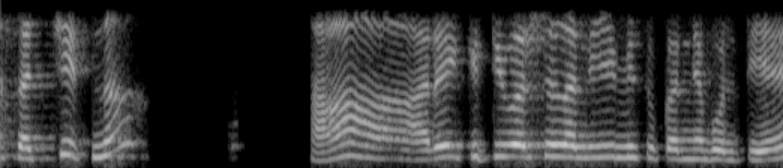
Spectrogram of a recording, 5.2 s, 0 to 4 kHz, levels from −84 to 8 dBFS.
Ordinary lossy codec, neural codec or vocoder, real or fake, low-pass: none; none; real; 3.6 kHz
